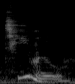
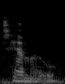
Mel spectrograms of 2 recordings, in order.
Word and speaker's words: Temu: a uh auction and then I ordered from Teemu or temu pronounced some cool stickers that say poison or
